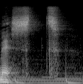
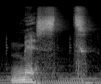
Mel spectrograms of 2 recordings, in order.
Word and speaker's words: missed: watched مش watched watched، لو الفعل اخره s زي miss في الماضي missed missed I missed you مش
